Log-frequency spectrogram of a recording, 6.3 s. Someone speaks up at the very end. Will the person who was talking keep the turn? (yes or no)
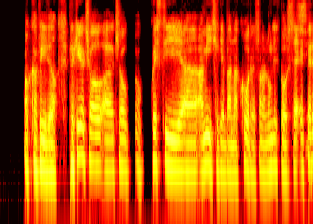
yes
